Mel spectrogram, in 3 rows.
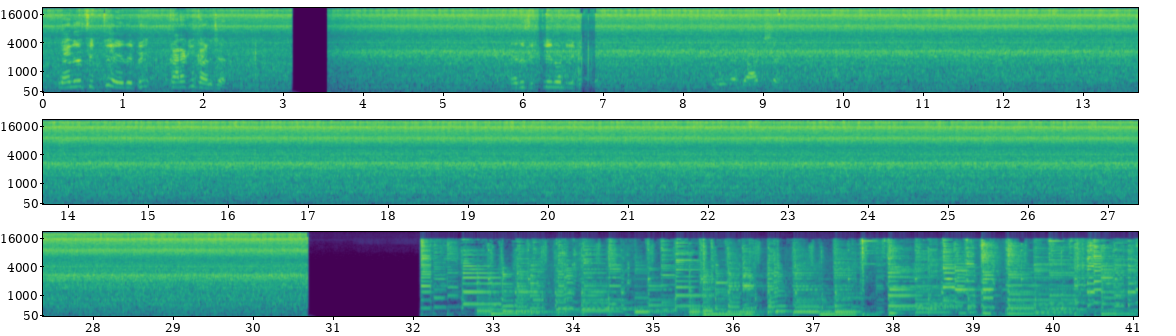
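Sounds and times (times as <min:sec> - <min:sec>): low hum: 0:03.6 - 0:30.7
steady hiss: 0:03.7 - 0:30.7.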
